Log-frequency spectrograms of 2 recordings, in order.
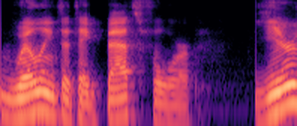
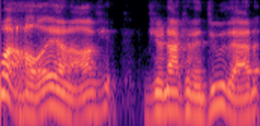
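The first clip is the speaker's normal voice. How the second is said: put-on old-time thirties tough-guy gangster voice. Imitating how a rough urban character talks: 1930s gangster voice. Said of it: "I'm doing it too much like a thirties gangster".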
